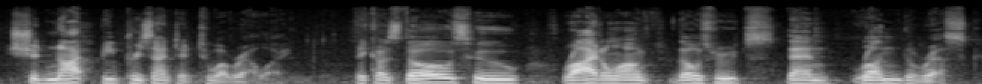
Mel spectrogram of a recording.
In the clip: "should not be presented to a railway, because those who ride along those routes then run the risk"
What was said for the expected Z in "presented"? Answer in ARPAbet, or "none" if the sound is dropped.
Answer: Z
